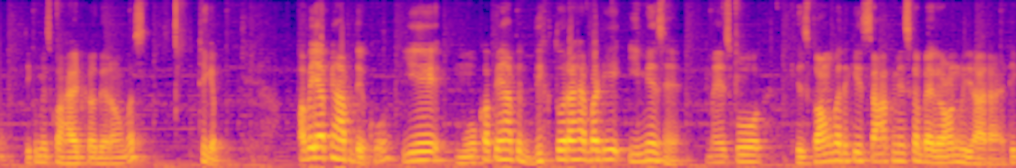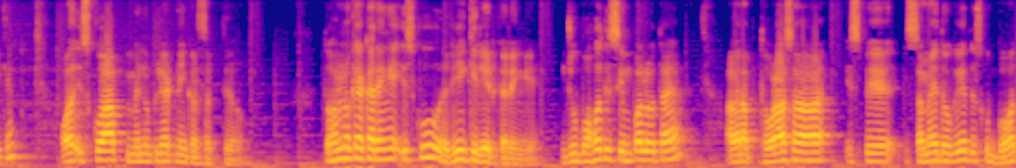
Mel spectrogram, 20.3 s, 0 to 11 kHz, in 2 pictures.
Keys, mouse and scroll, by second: 0.4 click, 5.8 click, 7.1 ctrl+click, 7.7 click, 10.3 ctrl+z.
